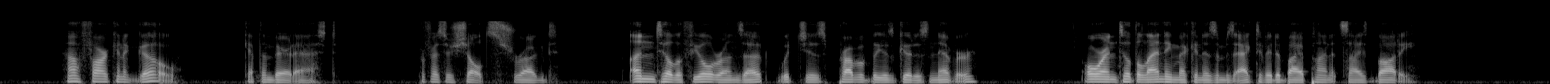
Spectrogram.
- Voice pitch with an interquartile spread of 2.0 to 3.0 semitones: Yes, narrow, 2.4 semitones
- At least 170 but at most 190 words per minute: No, slow, 135 wpm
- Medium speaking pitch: No, low, 110 Hz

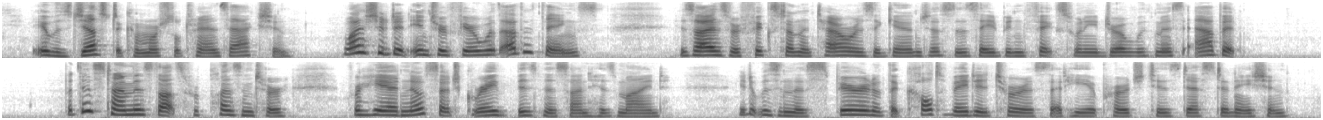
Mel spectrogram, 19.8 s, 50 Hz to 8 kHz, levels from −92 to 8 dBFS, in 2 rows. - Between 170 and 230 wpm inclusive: Yes, average, 195 wpm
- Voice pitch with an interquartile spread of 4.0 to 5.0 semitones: Yes, average, 4.3 semitones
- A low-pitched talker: No, high, 195 Hz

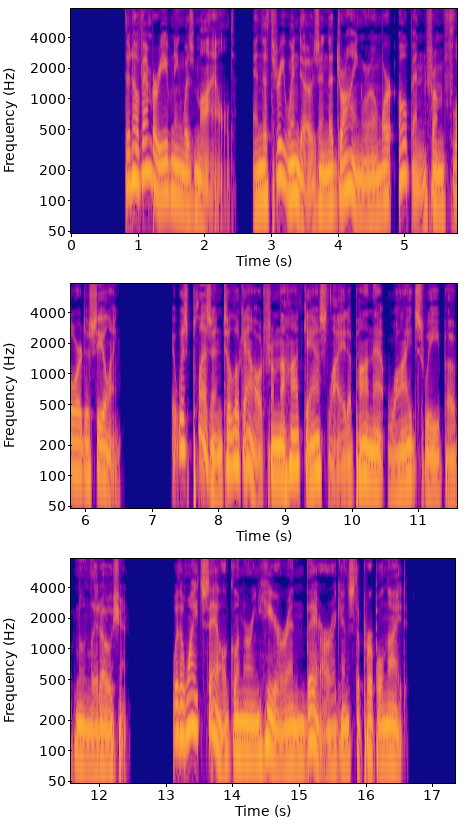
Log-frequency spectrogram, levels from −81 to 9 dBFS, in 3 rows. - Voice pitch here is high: No, very low, 95 Hz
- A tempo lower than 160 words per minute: No, average, 170 wpm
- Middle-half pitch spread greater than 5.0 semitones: Yes, wide, 5.4 semitones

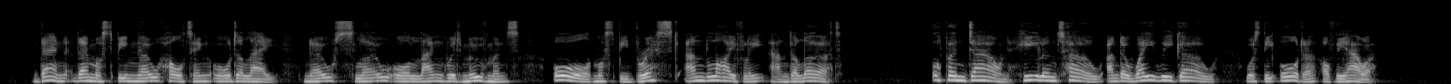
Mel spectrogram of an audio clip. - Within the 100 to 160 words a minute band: Yes, average, 155 wpm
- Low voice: No, medium, 145 Hz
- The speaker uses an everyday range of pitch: Yes, average, 4.0 semitones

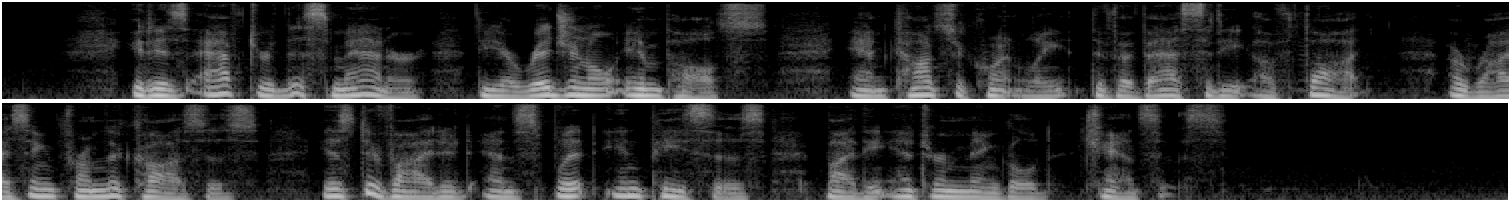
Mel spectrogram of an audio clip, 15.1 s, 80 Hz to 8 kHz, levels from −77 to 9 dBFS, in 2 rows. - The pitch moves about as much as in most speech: Yes, average, 3.9 semitones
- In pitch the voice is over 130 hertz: Yes, medium, 140 Hz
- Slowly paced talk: Yes, slow, 110 wpm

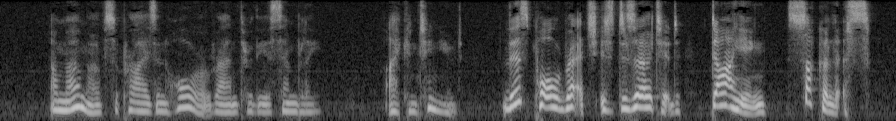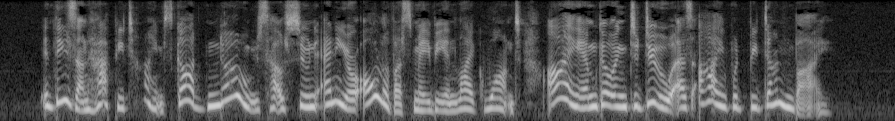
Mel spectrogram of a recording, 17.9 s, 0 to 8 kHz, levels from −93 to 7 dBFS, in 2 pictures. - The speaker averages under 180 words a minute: Yes, average, 155 wpm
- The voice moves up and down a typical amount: No, wide, 7.7 semitones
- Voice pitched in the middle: No, high, 220 Hz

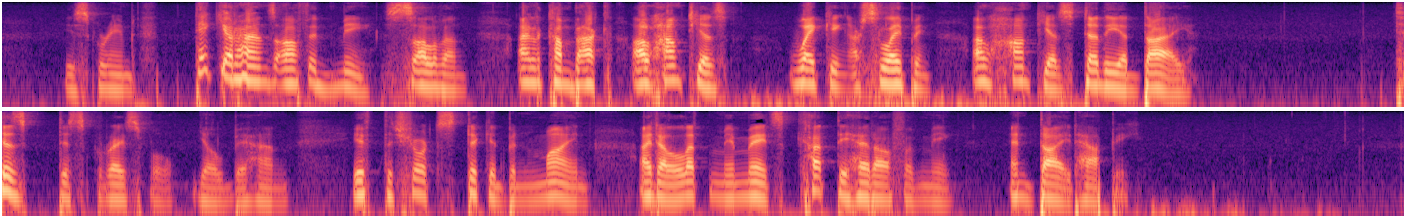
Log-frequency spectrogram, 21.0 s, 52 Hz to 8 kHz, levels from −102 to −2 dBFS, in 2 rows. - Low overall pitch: Yes, low, 130 Hz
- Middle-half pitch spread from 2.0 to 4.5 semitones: No, average, 5.2 semitones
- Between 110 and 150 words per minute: Yes, slow, 135 wpm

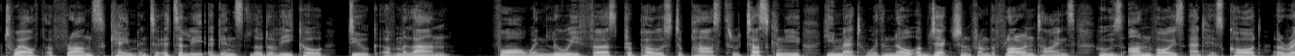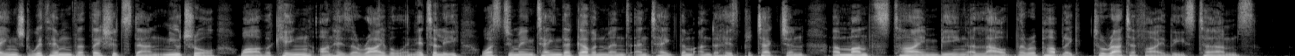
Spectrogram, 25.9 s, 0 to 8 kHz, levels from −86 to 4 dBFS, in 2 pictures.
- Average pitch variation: Yes, average, 4.4 semitones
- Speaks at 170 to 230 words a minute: No, average, 160 wpm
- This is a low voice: Yes, very low, 95 Hz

